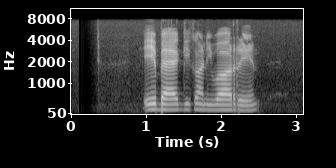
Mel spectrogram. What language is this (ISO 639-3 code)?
sin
